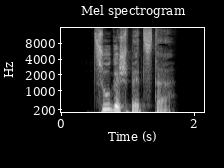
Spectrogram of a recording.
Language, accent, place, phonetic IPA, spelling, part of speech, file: German, Germany, Berlin, [ˈt͡suːɡəˌʃpɪt͡stɐ], zugespitzter, adjective, De-zugespitzter.ogg
- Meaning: inflection of zugespitzt: 1. strong/mixed nominative masculine singular 2. strong genitive/dative feminine singular 3. strong genitive plural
